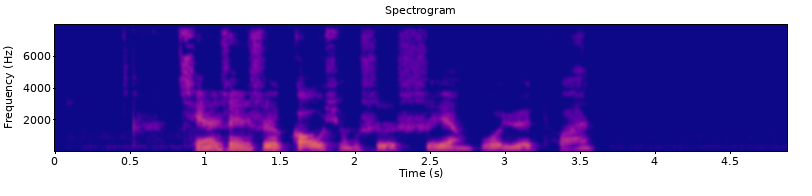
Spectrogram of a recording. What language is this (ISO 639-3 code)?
zho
